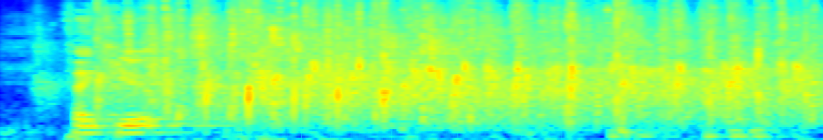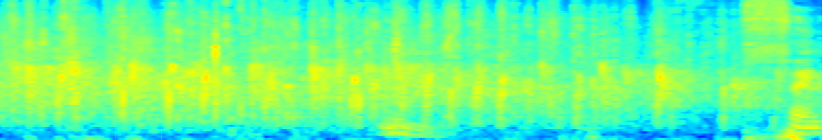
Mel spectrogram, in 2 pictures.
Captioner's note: applause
